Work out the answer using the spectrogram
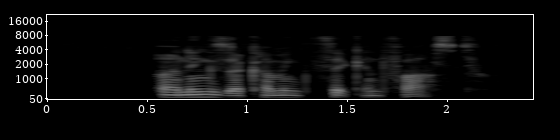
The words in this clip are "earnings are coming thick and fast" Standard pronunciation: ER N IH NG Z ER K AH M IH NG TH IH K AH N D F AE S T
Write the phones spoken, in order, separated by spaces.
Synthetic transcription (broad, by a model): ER N IH NG Z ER K AH M IH NG TH IH K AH N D F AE S T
